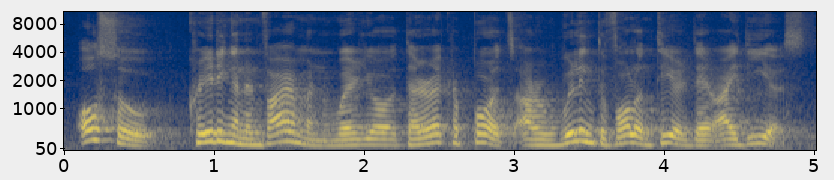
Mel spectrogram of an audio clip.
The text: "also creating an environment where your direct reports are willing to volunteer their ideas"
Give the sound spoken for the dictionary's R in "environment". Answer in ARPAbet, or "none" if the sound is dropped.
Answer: R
